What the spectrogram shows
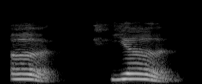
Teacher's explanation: long a sound, central, unrounded vowel between half closed and half open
